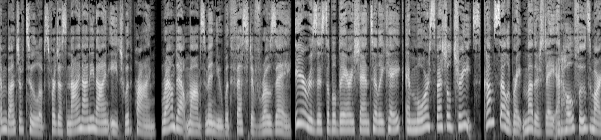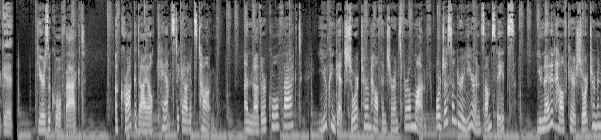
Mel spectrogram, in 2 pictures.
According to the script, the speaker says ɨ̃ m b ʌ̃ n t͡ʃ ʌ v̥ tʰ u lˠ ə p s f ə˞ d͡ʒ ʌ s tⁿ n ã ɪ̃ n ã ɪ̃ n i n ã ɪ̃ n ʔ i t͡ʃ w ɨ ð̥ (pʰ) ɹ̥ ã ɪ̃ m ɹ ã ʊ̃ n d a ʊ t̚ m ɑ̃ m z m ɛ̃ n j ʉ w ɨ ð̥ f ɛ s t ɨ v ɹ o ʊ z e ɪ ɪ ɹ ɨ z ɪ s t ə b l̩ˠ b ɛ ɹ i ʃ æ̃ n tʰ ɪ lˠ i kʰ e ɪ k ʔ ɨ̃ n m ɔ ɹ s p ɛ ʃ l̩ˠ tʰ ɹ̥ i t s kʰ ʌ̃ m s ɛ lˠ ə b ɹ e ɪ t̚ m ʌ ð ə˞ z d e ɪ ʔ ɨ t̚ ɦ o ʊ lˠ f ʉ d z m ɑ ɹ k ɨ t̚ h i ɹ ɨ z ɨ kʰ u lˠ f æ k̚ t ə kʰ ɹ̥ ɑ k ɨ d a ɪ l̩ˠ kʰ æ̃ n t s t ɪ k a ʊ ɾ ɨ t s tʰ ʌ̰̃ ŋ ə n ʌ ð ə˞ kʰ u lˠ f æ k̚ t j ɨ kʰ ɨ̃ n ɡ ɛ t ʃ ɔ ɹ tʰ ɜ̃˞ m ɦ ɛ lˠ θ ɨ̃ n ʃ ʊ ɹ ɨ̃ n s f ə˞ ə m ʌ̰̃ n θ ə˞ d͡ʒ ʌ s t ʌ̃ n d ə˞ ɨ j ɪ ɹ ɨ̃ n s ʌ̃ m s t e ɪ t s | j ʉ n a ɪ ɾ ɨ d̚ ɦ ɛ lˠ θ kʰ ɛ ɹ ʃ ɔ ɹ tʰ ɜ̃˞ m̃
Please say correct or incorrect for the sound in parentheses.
correct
